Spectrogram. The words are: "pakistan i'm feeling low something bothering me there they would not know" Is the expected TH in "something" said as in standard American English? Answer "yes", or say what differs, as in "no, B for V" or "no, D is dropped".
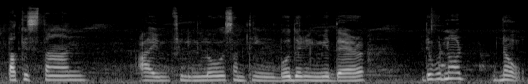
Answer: no, T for TH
